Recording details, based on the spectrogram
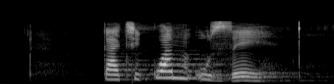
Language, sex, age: Xhosa, female, 28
